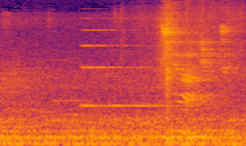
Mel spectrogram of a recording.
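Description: An elevator chime rings once.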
